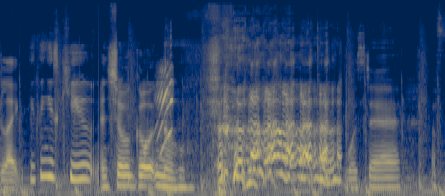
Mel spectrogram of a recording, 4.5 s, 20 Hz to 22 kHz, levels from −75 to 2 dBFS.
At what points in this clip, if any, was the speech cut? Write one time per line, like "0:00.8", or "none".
0:01.0
0:03.4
